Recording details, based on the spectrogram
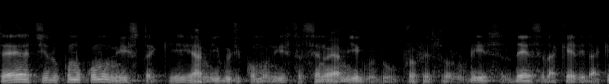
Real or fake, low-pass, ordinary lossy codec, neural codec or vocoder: fake; 7.2 kHz; none; vocoder, 22.05 kHz, 80 mel bands, Vocos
